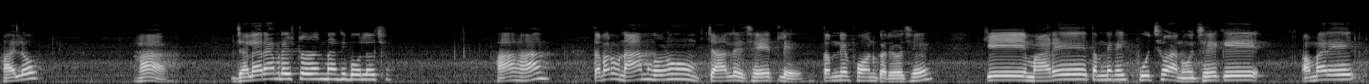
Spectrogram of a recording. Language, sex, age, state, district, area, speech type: Gujarati, male, 18-30, Gujarat, Surat, rural, spontaneous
